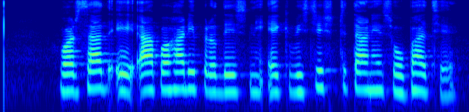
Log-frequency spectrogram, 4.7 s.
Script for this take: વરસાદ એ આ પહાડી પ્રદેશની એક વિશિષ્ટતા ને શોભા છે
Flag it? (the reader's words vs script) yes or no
no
